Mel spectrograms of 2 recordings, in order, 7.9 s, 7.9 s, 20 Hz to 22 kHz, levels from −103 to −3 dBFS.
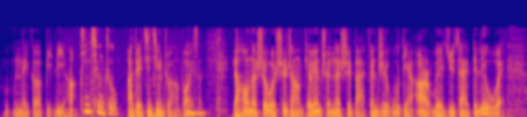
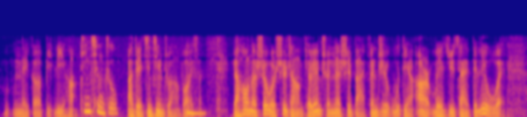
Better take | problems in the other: first | garbled, watery; badly; nothing above 6 kHz; slightly in the first

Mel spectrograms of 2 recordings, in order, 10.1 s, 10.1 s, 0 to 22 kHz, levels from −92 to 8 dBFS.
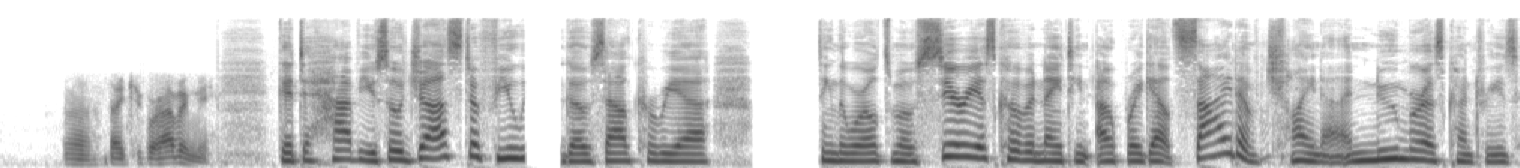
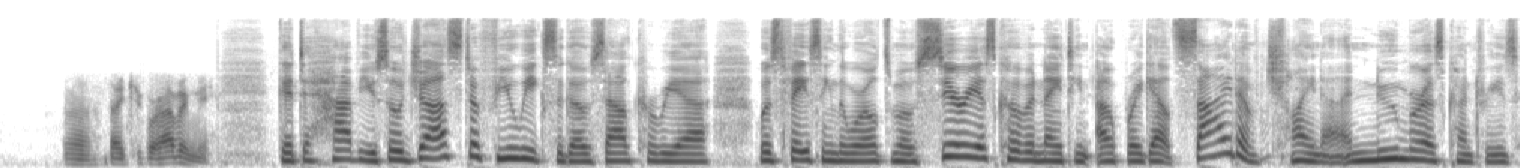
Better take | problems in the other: second | audio cutting out; at 3.5 s and at 5 s

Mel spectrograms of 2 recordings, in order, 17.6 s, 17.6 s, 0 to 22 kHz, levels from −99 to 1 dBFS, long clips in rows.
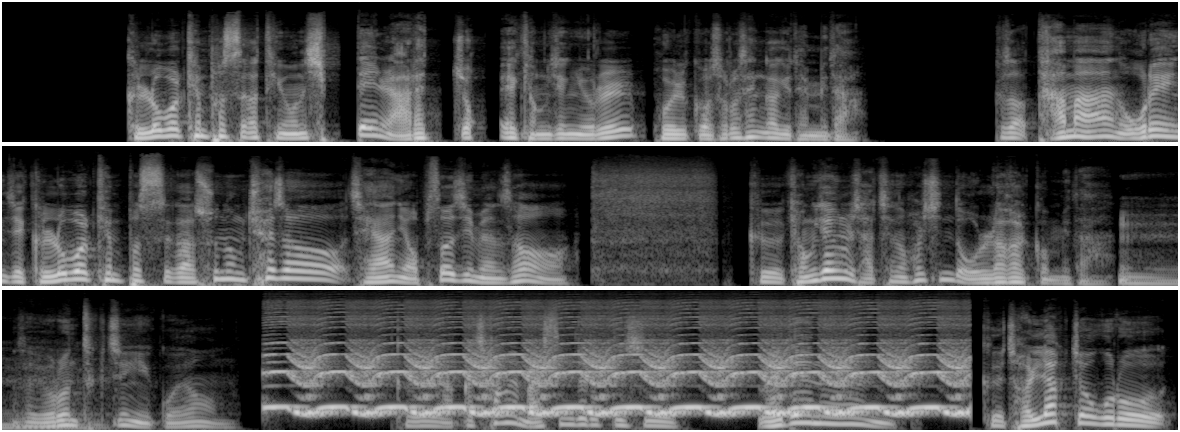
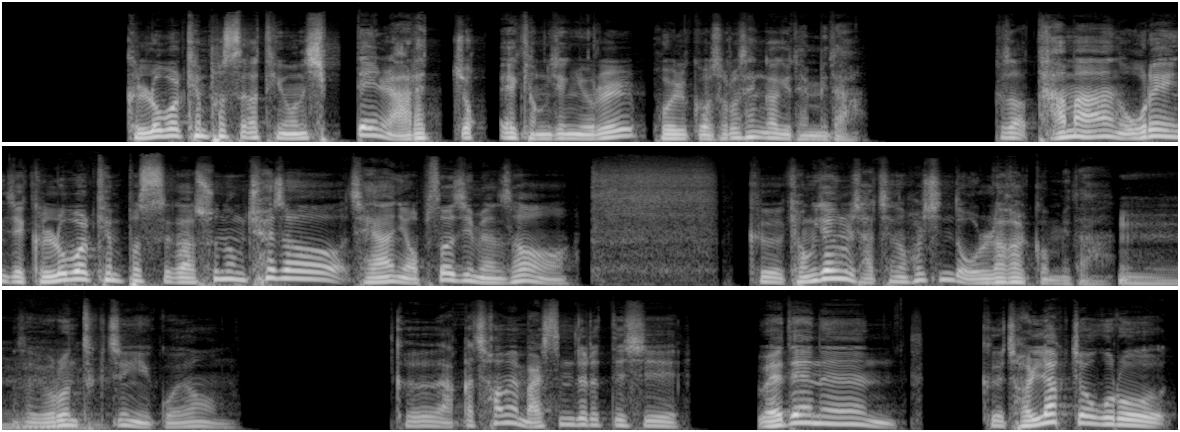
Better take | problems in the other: second | siren; loud; from 13 to 17 s; peak 5 dB above the speech

